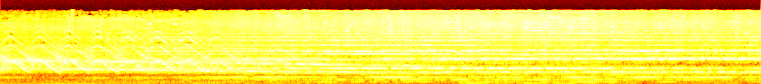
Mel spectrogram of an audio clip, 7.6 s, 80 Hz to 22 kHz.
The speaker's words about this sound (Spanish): Pero poco después de las 6:30 de la mañana, el sonido de las sirenas rompió la calma en el sur de Israel.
